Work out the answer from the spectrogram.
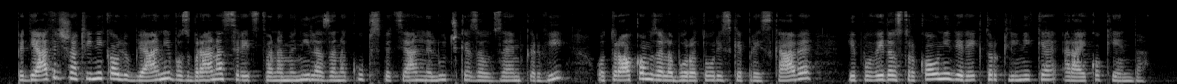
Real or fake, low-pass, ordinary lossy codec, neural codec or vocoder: fake; 19.8 kHz; AAC, 32 kbps; vocoder, 44.1 kHz, 128 mel bands every 512 samples, BigVGAN v2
